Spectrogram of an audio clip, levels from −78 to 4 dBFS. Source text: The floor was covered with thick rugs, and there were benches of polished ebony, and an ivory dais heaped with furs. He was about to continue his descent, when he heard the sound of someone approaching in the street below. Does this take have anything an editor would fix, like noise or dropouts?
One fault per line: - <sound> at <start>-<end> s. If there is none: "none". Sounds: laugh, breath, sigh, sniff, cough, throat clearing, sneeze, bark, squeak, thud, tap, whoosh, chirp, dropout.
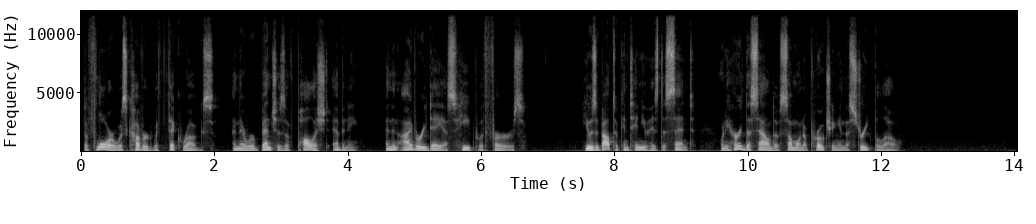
none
